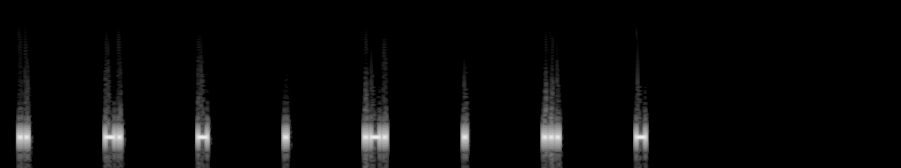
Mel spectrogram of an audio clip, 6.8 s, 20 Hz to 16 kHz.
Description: Morse code, heard as a keyed tone, about 48 wpm, spaced as for 14 wpm, 690 Hz. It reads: INTEREST
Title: 8x Character Spacing - Top 500 Words - 50wpm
